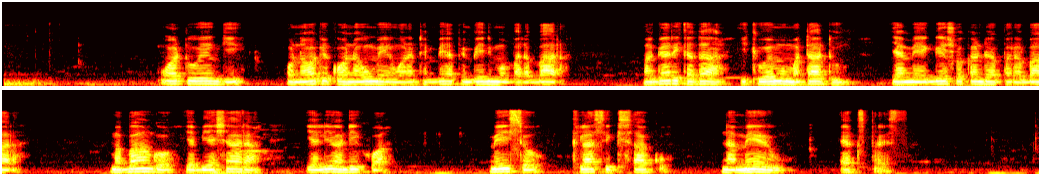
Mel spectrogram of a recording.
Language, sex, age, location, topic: Swahili, male, 18-24, Nairobi, government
